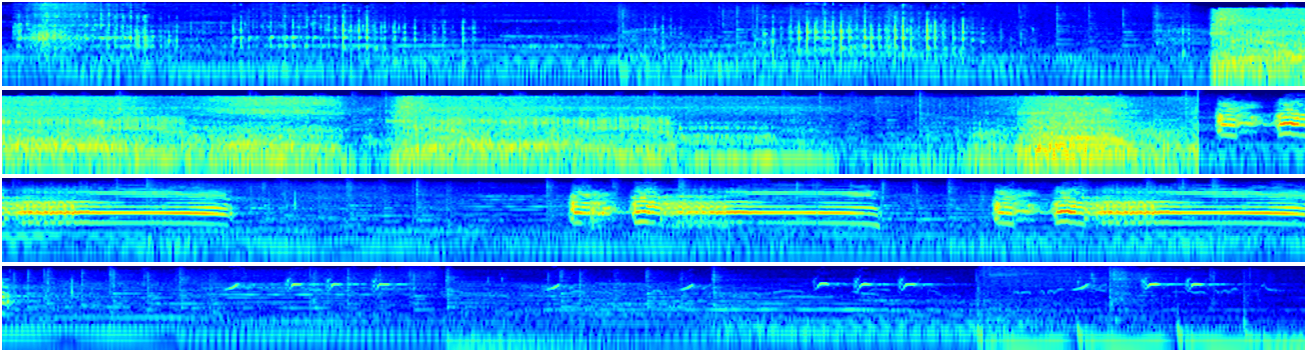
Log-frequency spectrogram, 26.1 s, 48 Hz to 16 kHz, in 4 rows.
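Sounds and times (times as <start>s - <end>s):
deep rough animal call: 0.0s - 2.5s, 3.1s - 5.1s, 6.0s - 12.5s
soft background music: 0.0s - 26.0s
rooster crowing: 12.5s - 14.2s, 15.9s - 17.4s, 18.0s - 19.6s.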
